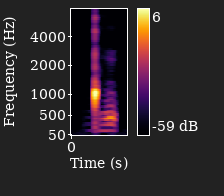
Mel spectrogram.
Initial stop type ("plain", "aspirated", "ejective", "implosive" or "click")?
click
